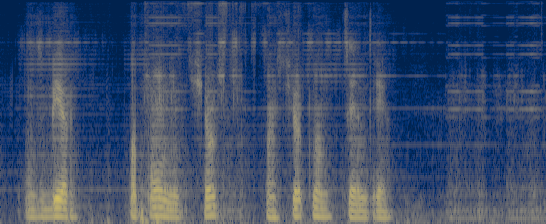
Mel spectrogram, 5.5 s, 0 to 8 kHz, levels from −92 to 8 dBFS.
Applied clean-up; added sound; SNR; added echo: neural separator model SepFormer DNS4.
